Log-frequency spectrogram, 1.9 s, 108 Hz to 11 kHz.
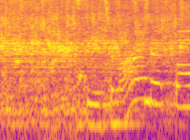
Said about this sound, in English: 16, 20 pounds of Epsom salt in a bath. Here we go, for real, with water as hot as you can take it.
